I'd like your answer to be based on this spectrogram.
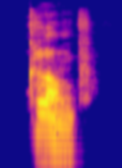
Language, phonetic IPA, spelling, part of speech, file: Polish, [klɔ̃mp], klomb, noun, Pl-klomb.ogg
